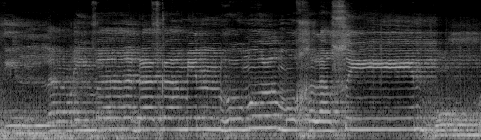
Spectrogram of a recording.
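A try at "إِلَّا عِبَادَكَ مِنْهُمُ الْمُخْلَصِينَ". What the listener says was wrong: Jangan ditarik ya, dia harus tebal.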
